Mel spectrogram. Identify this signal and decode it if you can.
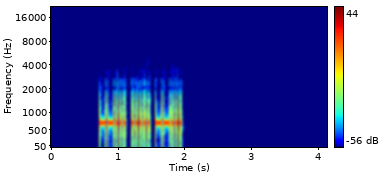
Morse code, heard as a keyed tone, about 40 wpm, 700 Hz. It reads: 757
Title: Common Cut Numbers - 3-Digit 40wpm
